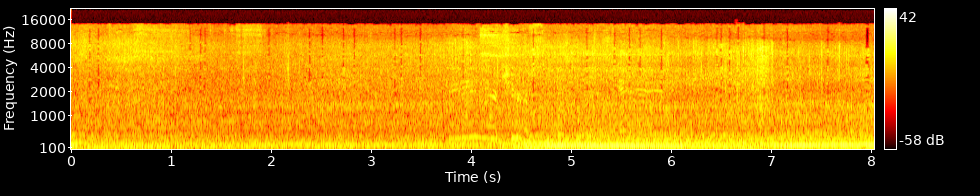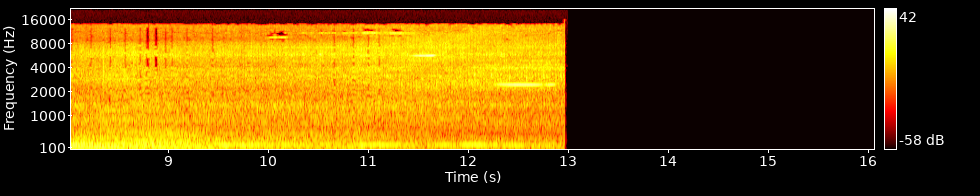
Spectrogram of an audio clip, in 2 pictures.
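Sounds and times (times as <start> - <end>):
large vehicle engine passing: 0.0 - 12.4
street traffic: 0.0 - 13.0.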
